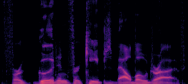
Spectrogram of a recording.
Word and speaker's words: Balbo: A few of them, even as they looked up at the street sign, said in what's become a kind of common Chicago mispronunciation, Balboa. Well, it is Balbo,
